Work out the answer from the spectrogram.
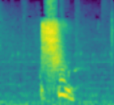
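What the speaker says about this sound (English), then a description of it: "Sneezing like crazy." A single sharp sneeze, close and loud, a quick breathy burst that ends in a voiced tail, against a quiet background.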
